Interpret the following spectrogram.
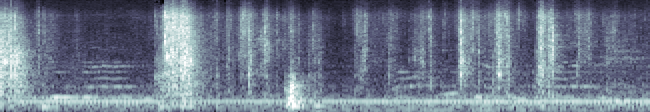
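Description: A deck of playing cards being shuffled by hand: a loud rush of cards about a second in, then quick light clicks and flicks of cards sliding against each other.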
